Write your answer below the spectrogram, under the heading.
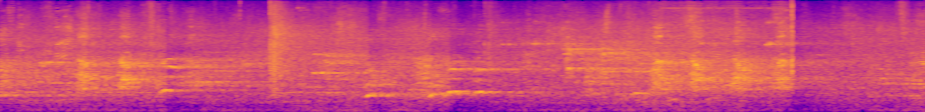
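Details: Basset Hound at a breeding kennel in Ukraine, giving irregular yips and barks over a busy, noisy background with people talking nearby.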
